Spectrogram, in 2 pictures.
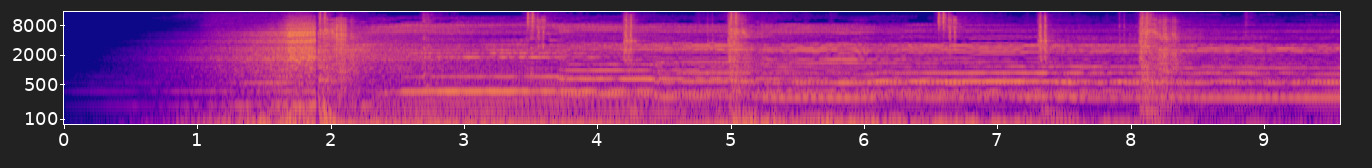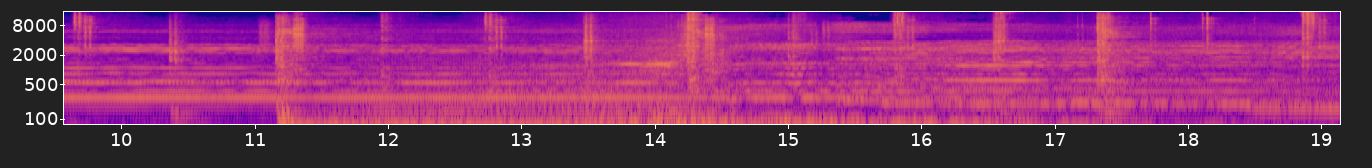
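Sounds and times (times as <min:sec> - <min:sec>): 
epic industrial hybrid horror music with countdown vocals: 0:00.4 - 0:19.1.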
